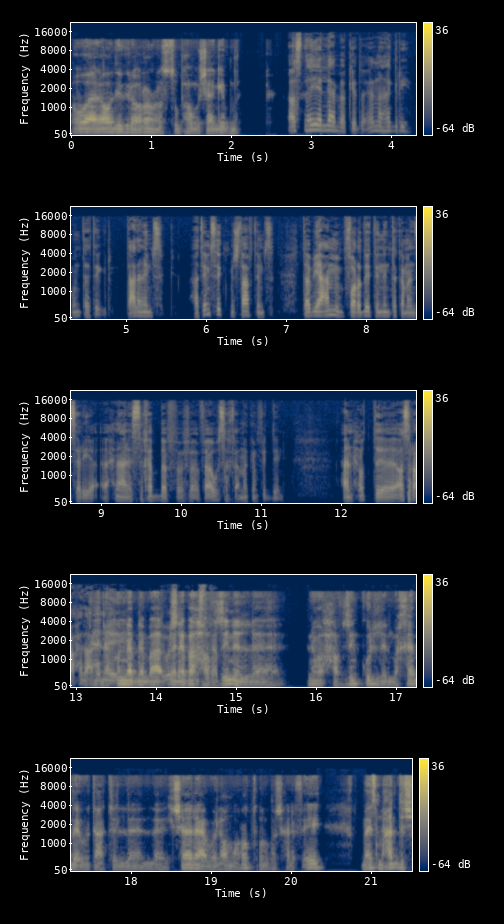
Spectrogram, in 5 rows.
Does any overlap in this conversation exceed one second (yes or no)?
yes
